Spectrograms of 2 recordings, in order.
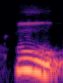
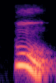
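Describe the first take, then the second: First: The syllable is said with the third tone. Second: The syllable is said with the fourth tone. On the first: "third term কি হবে?" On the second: "ও fourth term."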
